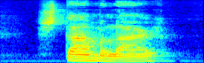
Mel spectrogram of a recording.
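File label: "stamelaar", Dutch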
